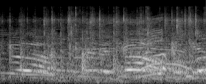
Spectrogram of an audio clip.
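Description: A young boy claps his hands.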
